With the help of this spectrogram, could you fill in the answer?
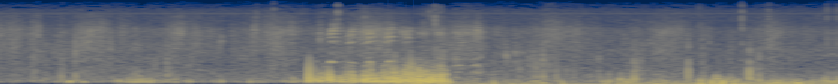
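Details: Dairy goats outdoors in March snow, kept with a Great Pyrenees livestock guard dog; one loud, wavering bleat lasts about a second in the middle, amid soft rustling and steady background noise.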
